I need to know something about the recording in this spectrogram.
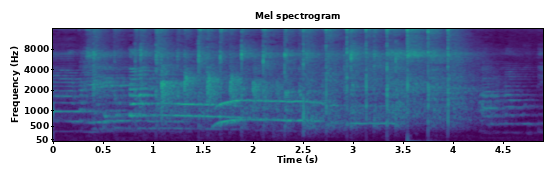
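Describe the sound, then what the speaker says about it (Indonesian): A small group of classmates claps for a student who answered correctly in a classroom lesson, with irregular hand claps sounding near while children's voices cheer and sing out over them. "Tepuk tangan dulu."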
